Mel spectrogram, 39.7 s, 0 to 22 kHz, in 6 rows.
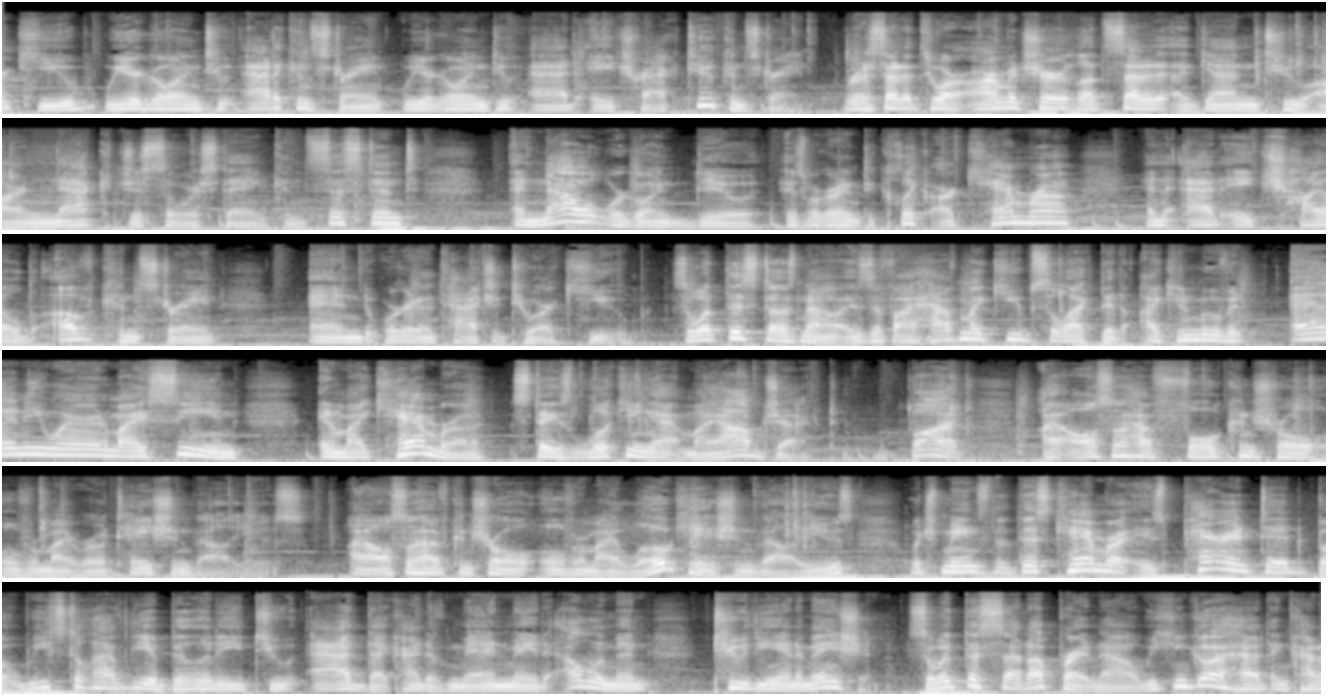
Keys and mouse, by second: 0.8 click, 1.4-3.0 drag, 4.0 click, 4.0 middle click, 4.9-7.7 drag, 8.2 middle drag, 8.6 middle drag, 9.2 click, 10.2 middle click, 11.4-13.0 drag, 13.6 middle click, 13.9 shift+middle click, 14.9 click, 18.5 g, 23.1 ctrl+z, 23.5 click, 24.4 r, 24.6 y, 26.3 r, 26.7 x, 27.6 click, 28.0 ctrl+shift+z, 30.5 ctrl+z, 30.9 middle drag, 38.2 middle click, 38.7-39.1 middle drag, 39.5 click.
